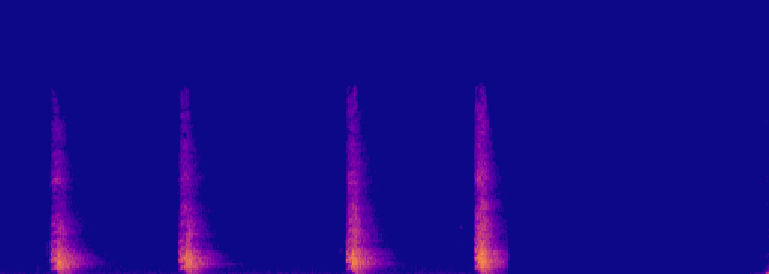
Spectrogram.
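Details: Baboon calling: four sharp, harsh barks, each brief and broad in tone, spaced about one to one and a half seconds apart, followed by quiet with a faint low sound starting at the very end.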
